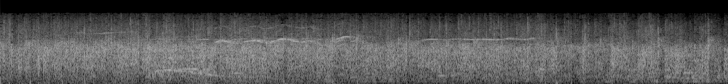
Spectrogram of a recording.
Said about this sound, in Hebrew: מותר היה למחוא כפיים.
